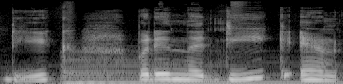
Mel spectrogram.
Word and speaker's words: DIC: Since we're in the topic of toys, I did want to say, I like to call it Dick. I know it's pronounced Deek, but in the Deke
